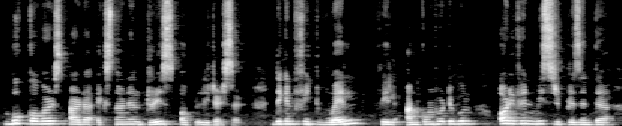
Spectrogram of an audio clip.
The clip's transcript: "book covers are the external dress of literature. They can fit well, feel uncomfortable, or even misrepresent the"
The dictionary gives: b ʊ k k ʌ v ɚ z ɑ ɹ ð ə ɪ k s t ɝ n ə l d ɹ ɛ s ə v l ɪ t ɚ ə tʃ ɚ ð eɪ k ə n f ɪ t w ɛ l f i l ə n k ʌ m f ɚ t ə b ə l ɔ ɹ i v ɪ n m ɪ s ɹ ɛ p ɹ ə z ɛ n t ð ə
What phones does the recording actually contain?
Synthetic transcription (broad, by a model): b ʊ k k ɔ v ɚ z ɑ ɹ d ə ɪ k s t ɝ n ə l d ɹ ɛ s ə p l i t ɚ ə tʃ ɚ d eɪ k ə n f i t w ɛ l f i l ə n k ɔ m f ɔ t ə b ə l ɔ ɹ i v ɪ n m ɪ s ɹ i p ɹ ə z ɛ n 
